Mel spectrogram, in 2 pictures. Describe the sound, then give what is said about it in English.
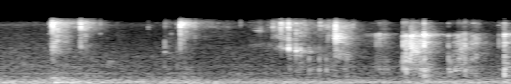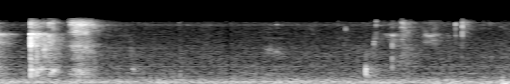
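Someone drinks water, with a run of wet gulps and mouth clicks over several seconds before it trails off into near quiet. “Taking a little water here, guys.”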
